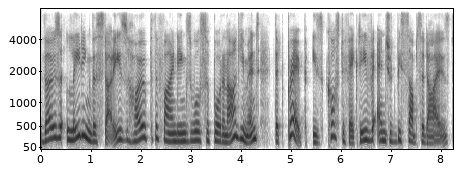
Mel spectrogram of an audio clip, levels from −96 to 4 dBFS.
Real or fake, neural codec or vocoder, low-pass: real; none; 7.2 kHz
